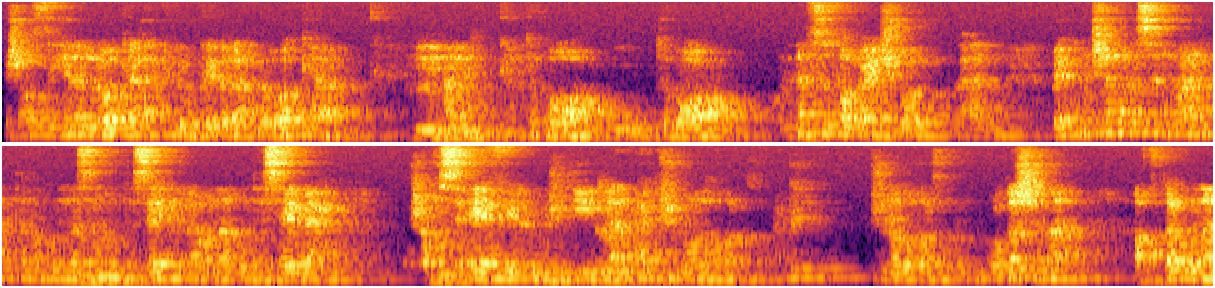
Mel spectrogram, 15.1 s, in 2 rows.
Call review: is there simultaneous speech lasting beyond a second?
No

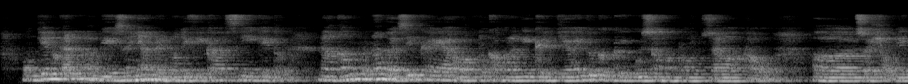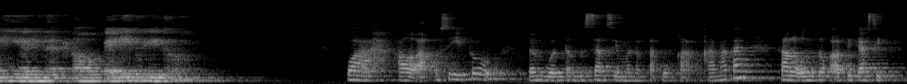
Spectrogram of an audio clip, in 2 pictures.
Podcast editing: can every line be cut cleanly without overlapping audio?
Yes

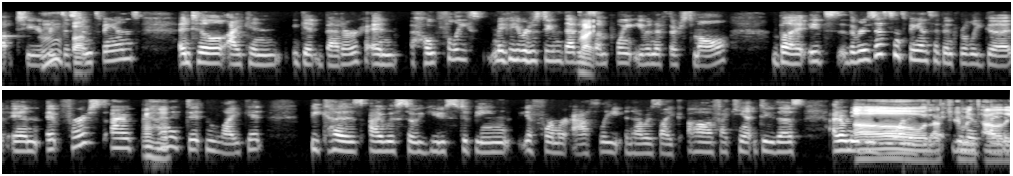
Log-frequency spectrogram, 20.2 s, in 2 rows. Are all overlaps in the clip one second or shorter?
No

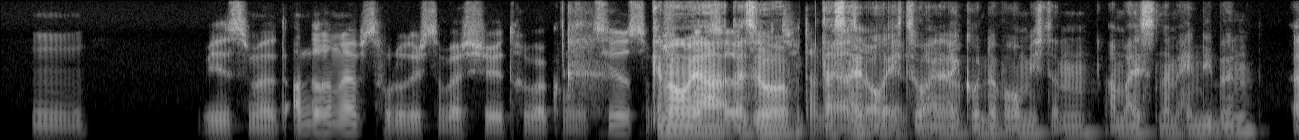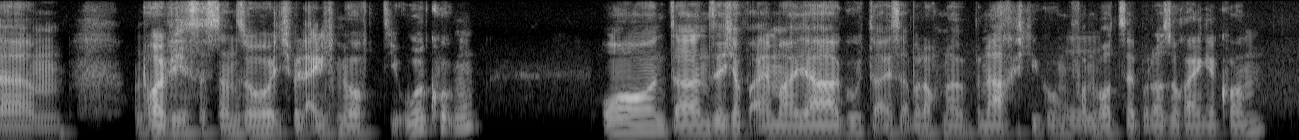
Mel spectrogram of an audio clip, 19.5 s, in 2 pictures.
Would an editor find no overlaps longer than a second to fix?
No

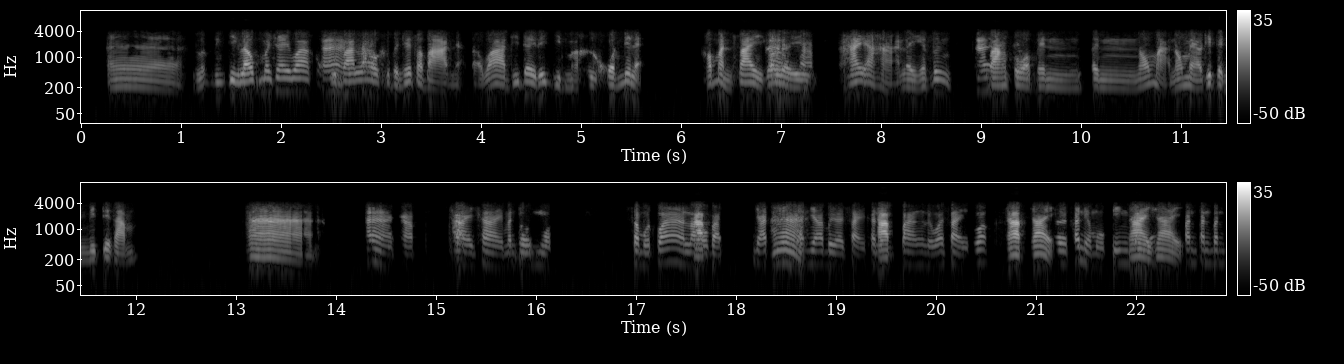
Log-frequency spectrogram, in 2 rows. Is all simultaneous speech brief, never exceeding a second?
Yes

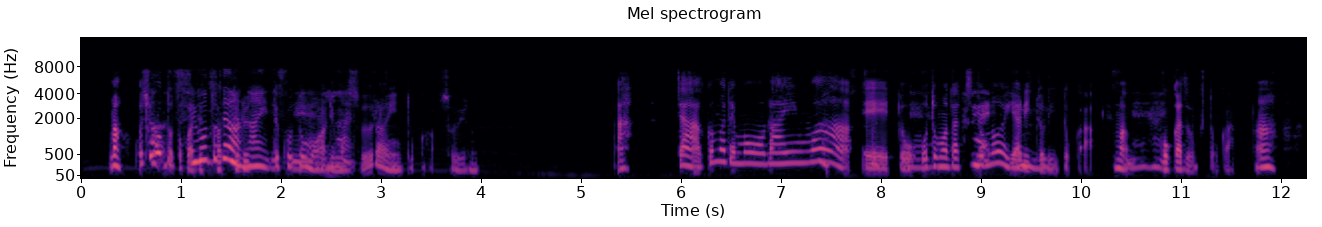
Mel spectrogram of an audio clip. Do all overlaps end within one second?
No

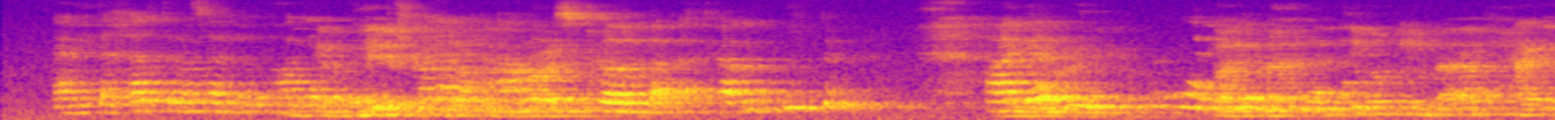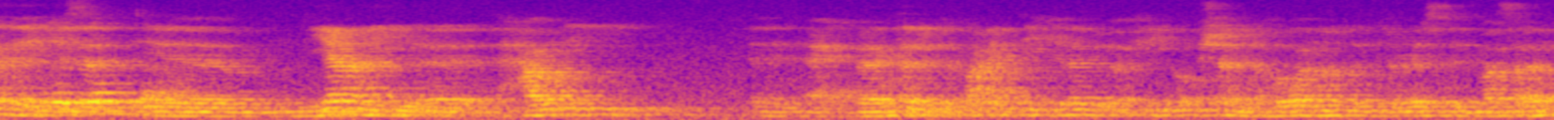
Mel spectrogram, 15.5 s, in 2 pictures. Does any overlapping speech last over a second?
Yes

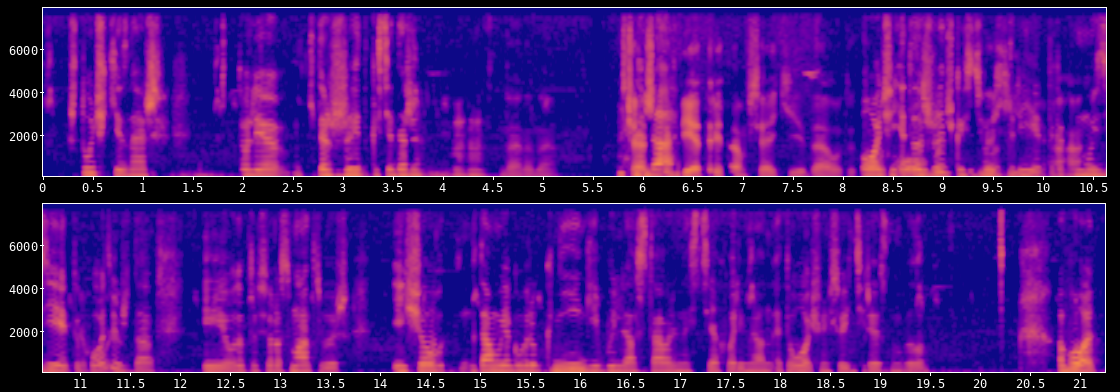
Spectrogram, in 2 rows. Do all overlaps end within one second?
No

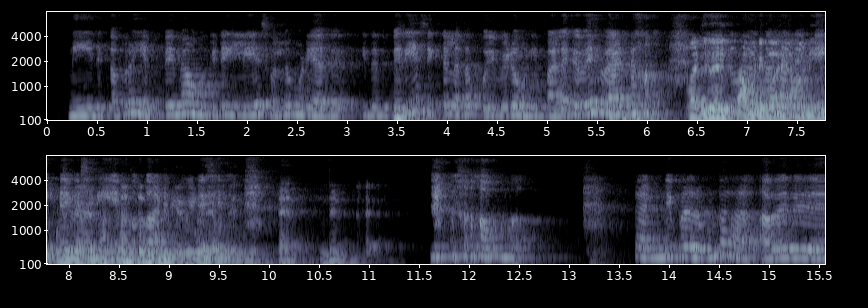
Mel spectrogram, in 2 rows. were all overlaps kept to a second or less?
No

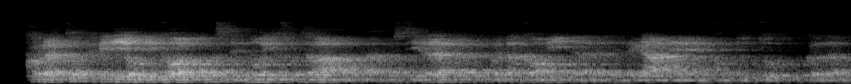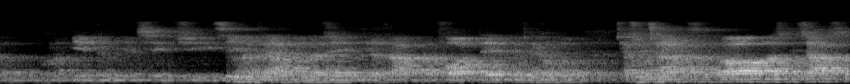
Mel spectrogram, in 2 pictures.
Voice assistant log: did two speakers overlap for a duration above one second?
Yes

